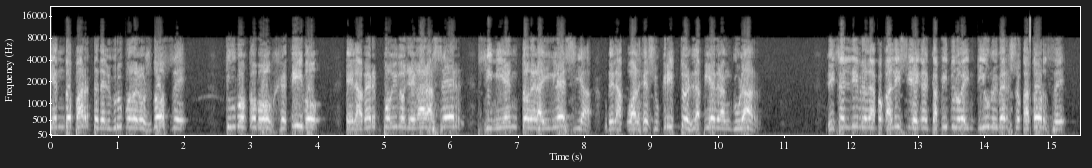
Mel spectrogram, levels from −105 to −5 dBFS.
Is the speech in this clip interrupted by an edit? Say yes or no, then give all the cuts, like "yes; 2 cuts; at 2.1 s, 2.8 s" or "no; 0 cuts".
yes; 1 cut; at 3.9 s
